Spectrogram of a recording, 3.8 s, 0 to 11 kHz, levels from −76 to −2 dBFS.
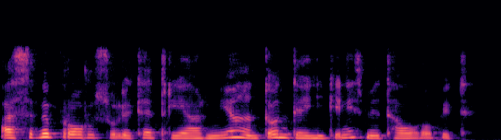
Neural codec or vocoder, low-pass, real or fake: codec, 16 kHz, 2 kbps, FunCodec, trained on LibriTTS, 25 frames a second; 7.2 kHz; fake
